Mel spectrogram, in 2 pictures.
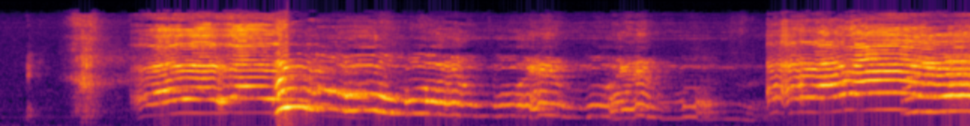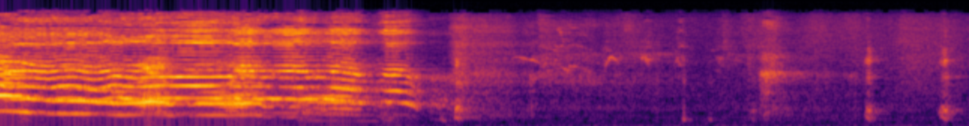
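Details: Dog making a funny vocal noise indoors: long harmonic whining howls, wavering and sliding in pitch, one run of about four seconds then a longer sustained stretch, followed by quiet with faint clicks.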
